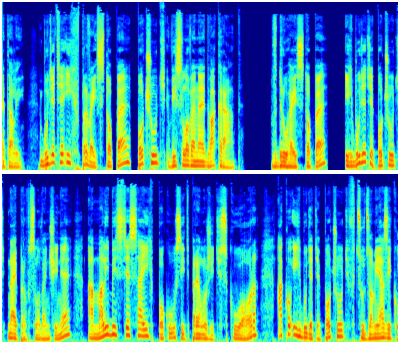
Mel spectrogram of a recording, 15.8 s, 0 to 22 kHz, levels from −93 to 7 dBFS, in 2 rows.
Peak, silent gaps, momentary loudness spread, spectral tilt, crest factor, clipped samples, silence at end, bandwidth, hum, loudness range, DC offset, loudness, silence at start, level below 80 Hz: 0 dBFS; 2.22-2.26 s, 2.59-2.69 s, 4.86-5.36 s, 6.52-6.84 s; 7 LU; -5 dB/octave; 14 dB; under 0.1%; 0 s; 20 kHz; none; 2 LU; under 0.1%; -14 LUFS; 0 s; -30 dBFS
